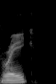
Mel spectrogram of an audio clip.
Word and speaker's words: Ruike: Like back then, you would buy a knife from Rake Knives, RUIKE. It is pronounced Rake.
